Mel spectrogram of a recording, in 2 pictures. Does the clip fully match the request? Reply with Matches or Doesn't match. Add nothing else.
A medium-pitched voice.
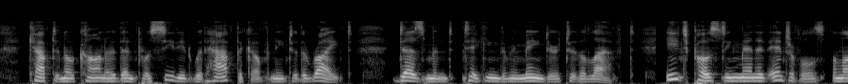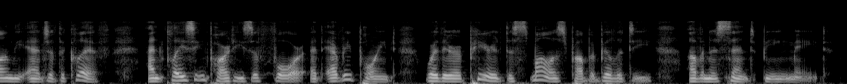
Matches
